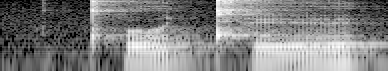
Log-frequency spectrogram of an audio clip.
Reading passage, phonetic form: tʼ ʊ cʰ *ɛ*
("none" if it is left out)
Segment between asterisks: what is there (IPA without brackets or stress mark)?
ɪ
